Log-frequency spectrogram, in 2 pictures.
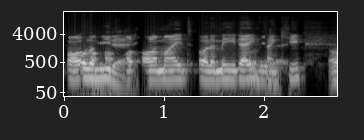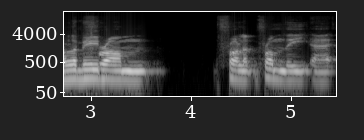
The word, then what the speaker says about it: Olamide: I can't pronounce his first name. I think it's Olamide. Olamide.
